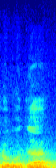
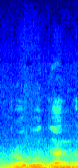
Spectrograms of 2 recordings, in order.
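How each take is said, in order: First: The word ends with a plain 'a' sound. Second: The word ends with an 'an' sound. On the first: "fatatain diganti fathah karena wakof"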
